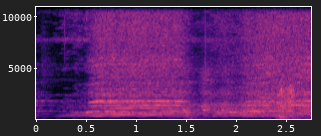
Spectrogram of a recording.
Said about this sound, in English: Here it comes now. A tiny, bashful train chugs into platform 12.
